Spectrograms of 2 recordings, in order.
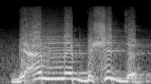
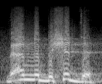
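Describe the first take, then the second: First: بأنب drawn out slowly and lifted; stress on بأنب. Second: Said in the usual way. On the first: Shown as a demonstration. Teacher stressing بأنب while explaining the word. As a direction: stretch بأنب to show harsh scolding.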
